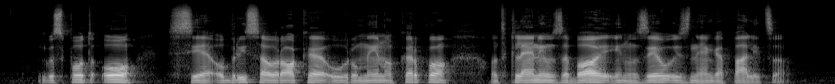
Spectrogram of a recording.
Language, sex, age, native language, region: Slovenian, male, 18-29, Slovenian, Gorica region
